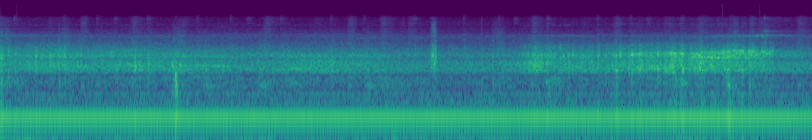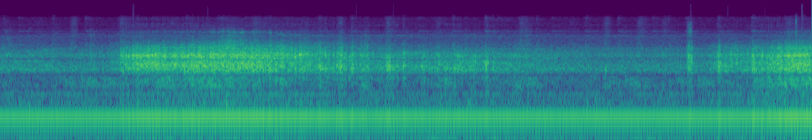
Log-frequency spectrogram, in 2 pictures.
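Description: A crowd cheers and roars steadily, swelling louder at times.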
